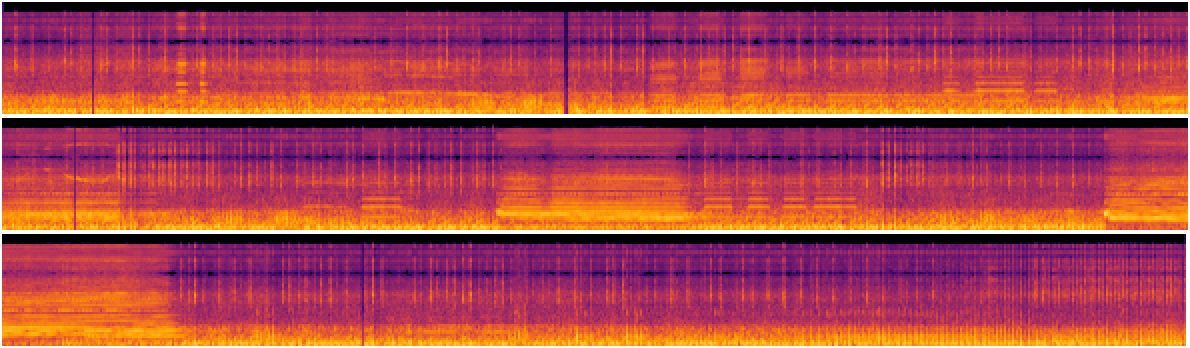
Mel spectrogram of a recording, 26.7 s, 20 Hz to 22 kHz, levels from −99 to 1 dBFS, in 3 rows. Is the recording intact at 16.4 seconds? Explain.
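Yes, at 16.4 seconds the audio is intact, with no dropout, click, distortion or other fault at that moment.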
